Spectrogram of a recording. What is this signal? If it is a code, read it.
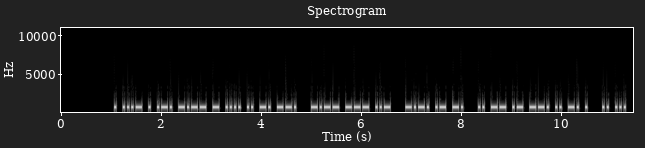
Morse code, heard as a keyed tone, about 28 wpm, 700 Hz. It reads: EVERYTHING YOU CAN IMAGINE IS
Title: Sentences from Top 1400 Words 28wpm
